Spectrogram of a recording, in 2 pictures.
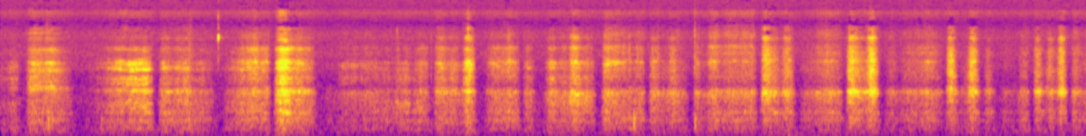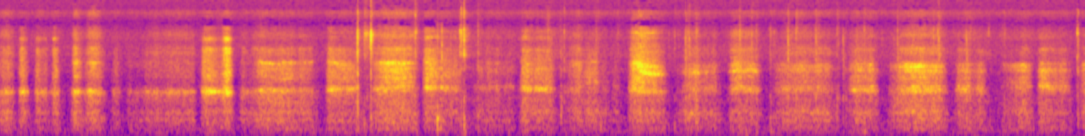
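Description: Near silence with faint handling noise: soft taps, scuffs and rustles of a hand and phone against a cardboard box, with a slightly louder tap about three seconds in.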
